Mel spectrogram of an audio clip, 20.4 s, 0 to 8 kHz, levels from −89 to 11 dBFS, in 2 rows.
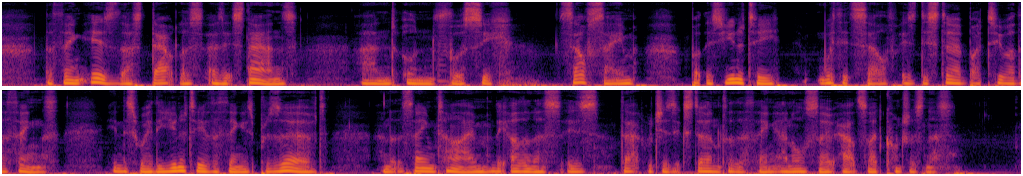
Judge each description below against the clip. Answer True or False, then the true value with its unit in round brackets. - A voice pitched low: True (100 Hz)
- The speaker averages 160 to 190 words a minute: False (150 wpm)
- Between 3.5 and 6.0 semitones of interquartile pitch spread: False (2.7 semitones)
